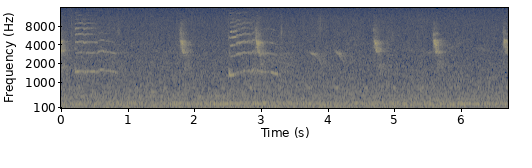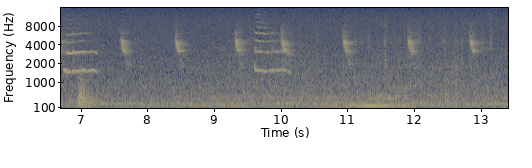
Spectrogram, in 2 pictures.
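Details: Three kittens with their mother cat: a run of high, thin mews at about one per second, several long with rich overtones and a slight rise then fall, plus one soft thump midway over low background hum.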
